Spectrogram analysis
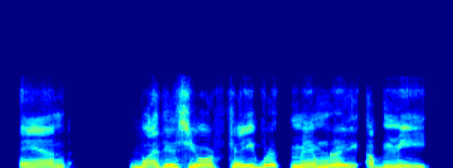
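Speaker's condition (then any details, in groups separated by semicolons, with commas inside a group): Facial paralysis from hydrocephalus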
